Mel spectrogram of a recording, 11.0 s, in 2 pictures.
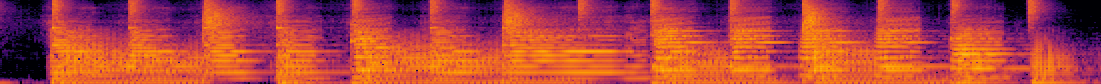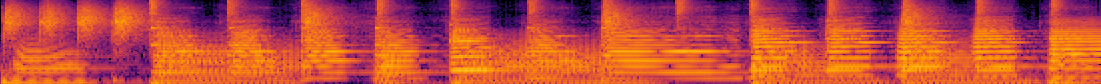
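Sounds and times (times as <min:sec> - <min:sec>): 
power rock music: 0:00.2 - 0:05.2, 0:05.9 - 0:10.9.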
